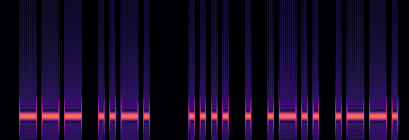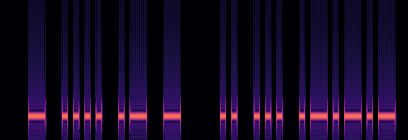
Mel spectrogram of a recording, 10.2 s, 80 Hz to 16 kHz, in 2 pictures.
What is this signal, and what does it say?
Morse code, heard as a keyed tone, about 17 wpm, 700 Hz. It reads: OF HELP THAT IS.
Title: Sentences from Top 1000 Words - Review Part 4 - 17wpm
